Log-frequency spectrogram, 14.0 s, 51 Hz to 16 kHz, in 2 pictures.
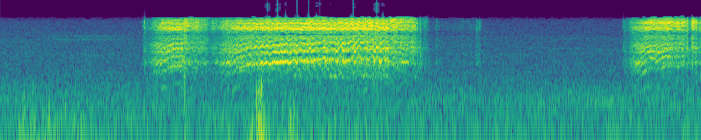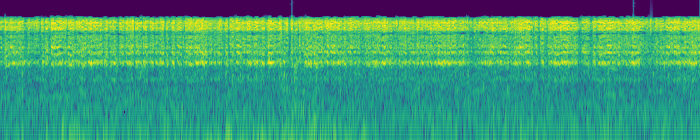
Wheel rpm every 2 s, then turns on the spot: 20, 100, 10, 110, 160, 160, 160.
none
